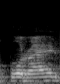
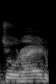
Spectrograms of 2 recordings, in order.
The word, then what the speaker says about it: choroid: अब इसको कोराइड बोलते हैं, चोराइड बोलते हैं, ये आपके ऊपर है, बट स्पेलिंग यही लिखना, CHOROID।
